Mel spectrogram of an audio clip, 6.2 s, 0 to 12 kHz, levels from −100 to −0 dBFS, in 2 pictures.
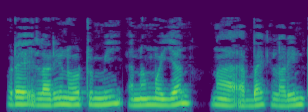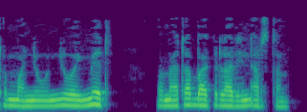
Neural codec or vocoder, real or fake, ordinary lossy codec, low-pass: none; real; MP3, 32 kbps; 7.2 kHz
